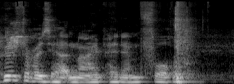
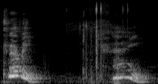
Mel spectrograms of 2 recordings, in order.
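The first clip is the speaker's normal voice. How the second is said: much higher, sharp call of the name. Real, not acted. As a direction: call the bird to stop. Calling the budgie.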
